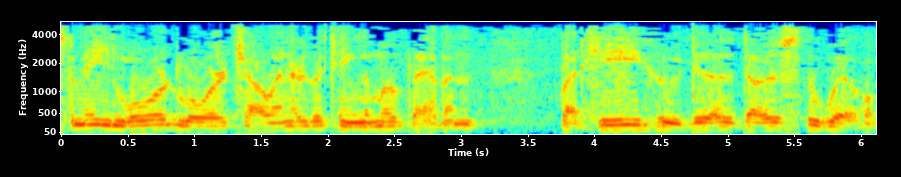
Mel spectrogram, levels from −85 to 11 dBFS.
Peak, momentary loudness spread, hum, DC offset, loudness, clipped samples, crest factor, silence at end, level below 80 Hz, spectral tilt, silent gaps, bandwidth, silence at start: 0 dBFS; 6 LU; none; under 0.1%; -8 LUFS; 0.9%; 8 dB; 0 s; -40 dBFS; -6.5 dB/octave; none; 5.4 kHz; 0 s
